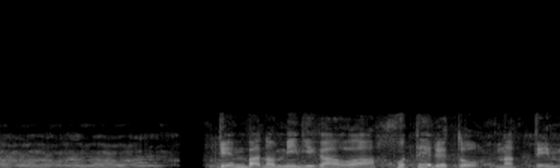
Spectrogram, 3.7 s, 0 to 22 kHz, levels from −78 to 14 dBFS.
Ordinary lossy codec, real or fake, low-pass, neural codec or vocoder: none; fake; 7.2 kHz; codec, 16 kHz, 4.8 kbps, FACodec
